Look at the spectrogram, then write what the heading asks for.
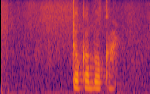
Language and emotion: Russian, neutral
